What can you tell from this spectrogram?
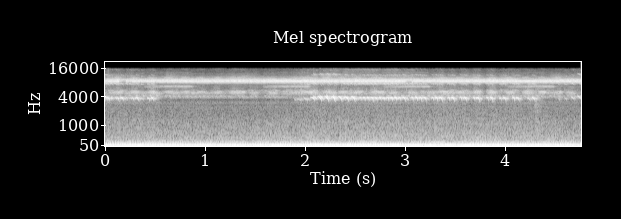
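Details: Chorus of insects keeping up continuous high-pitched chirping, a shrill sustained tone layered with rapid pulsed trills, one lower trill starting partway through, all above a steady low droning hum.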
